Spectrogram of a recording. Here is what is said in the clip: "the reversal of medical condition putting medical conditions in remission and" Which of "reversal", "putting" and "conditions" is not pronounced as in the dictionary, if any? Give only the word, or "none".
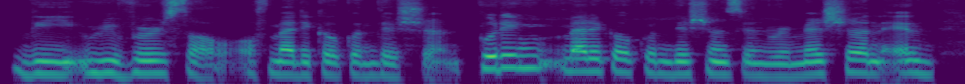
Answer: conditions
